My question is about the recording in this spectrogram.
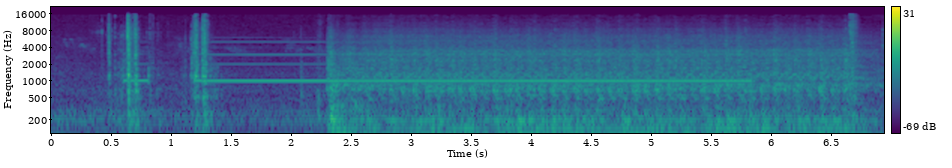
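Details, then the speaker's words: Chevy truck, battery good: a chime and clicks, then several seconds of steady, even cranking that never catches; cranks but won't start. "I got to crank it one time and then it'll stop right up the second time oh boy I'm too much it's probably been sitting in the sun all day on a hill oh what is going on here well I got a good battery that's for"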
